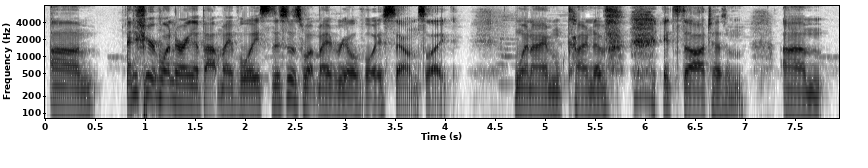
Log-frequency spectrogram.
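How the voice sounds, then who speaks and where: A woman speaking in a low, flat, monotone voice, casually talking a viewer through her reading journal while she works on it. She is unhurried and relaxed, with lots of "um" and "like" filling her sentences. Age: adult with young kids. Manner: unhurried, filler-heavy, lots of "um" and "like". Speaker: book journaling vlogger. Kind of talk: casual chat while crafting.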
